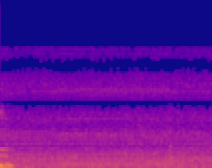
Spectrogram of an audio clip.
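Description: The electric motor and hydraulic pump of a portable horizontal hydraulic bender running steadily, with a faint steady whine, while the ram bends a flat steel bar.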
